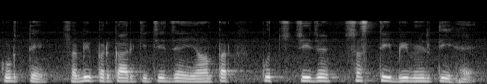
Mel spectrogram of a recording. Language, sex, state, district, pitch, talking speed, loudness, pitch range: Hindi, male, Rajasthan, Bikaner, 155 Hz, 160 wpm, -16 LUFS, 145-165 Hz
